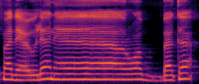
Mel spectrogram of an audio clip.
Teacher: را کے اوپر زبر ہے، اس وجہ سے یہ پر پڑا جائے گا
